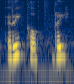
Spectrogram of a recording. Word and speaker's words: rico: So you say rico instead of saying rico, you say rico. It's more or less like the tip of your tongue will find its way at the upper part of your mouth, but it's going to, let's look at the upper part of your mouth. Let's say you're going to your third side. That's where your tongue is going to touch.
